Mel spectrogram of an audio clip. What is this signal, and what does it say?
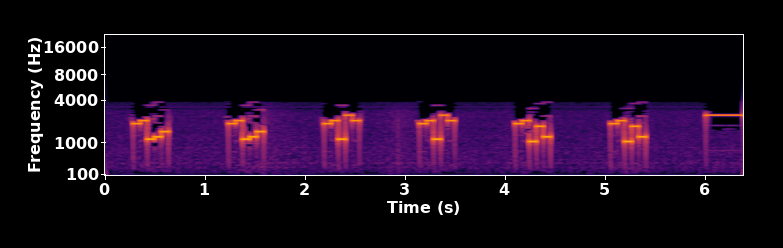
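Five-tone selective call (ZVEI), heard as quick runs of five tones, tones of about 70 ms. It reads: 89235 89235 89229 89229 89173 89173
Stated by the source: ZVEI five-tone selective call received on SDR.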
